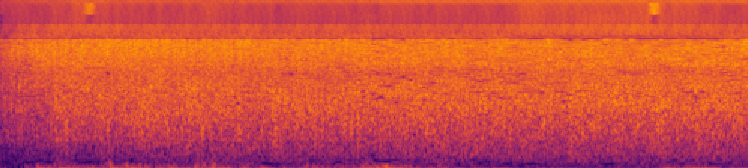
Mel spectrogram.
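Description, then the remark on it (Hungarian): A crowd applauds steadily on the Káosz Rádió show, a dense and even wash of clapping that holds at a fairly loud level for about five seconds without any voices over it. “Jó van, eleget tapsoltatok már.”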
